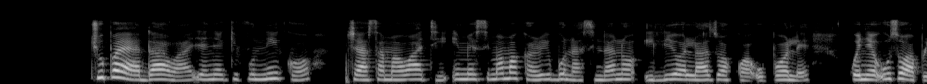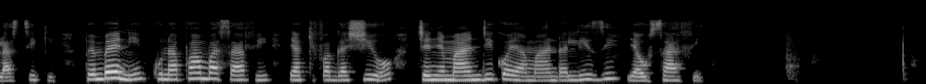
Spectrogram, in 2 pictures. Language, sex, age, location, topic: Swahili, female, 25-35, Mombasa, health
